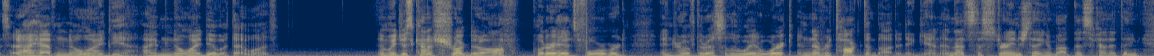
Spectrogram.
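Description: A man speaks at a moderate pace in a fairly low voice. His intonation stays fairly even. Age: 30s. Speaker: listener sharing experience. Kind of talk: testimony. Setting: recorded voice message. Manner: halting.

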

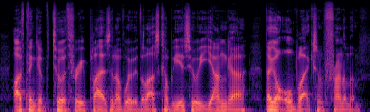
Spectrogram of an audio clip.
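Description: A man's fairly low-pitched voice with a New Zealand accent, on a very clean recording with a silent background. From New Zealand, Hawke's Bay. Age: 40s. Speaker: sports mental skills coach. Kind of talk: podcast interview. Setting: studio.

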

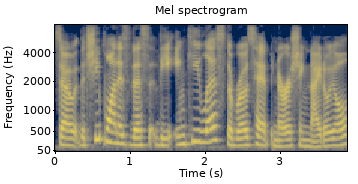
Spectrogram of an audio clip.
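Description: Using an ordinary speaking voice, a woman talks at a fairly low pitch with lively intonation. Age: 40s. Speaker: podcast host, TV news anchor. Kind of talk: casual chat.

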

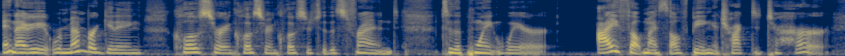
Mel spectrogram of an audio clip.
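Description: On a very clean recording with a silent background, a somewhat breathy woman speaks at a medium pitch and moderate pace with ordinary pitch variation. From US South, Mobile, Alabama. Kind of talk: casual interview. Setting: parish.

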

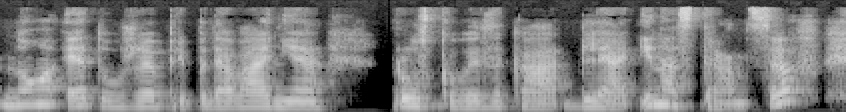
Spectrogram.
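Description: Against a quiet background, a woman speaks at a moderate pace in a medium-pitched voice with lively intonation. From southern Russia (Yeysk, Azov Sea coast). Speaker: Russian language teacher and YouTuber. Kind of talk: casual interview.

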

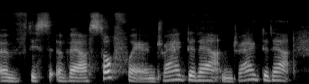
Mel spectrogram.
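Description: A woman speaks with an Australian accent and lively intonation. Her tone is dark and mellow. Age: 50s. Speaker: travel lifestyle coach. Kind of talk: interview.

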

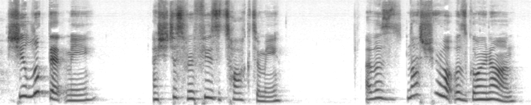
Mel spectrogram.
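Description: A woman with a Turkish accent speaks at a fairly slow pace and high pitch, with very wide pitch swings and long, frequent pauses, on a very clean recording with a silent background. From Turkey. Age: 40s. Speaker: social scientist. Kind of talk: storytelling. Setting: stage with audience.

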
